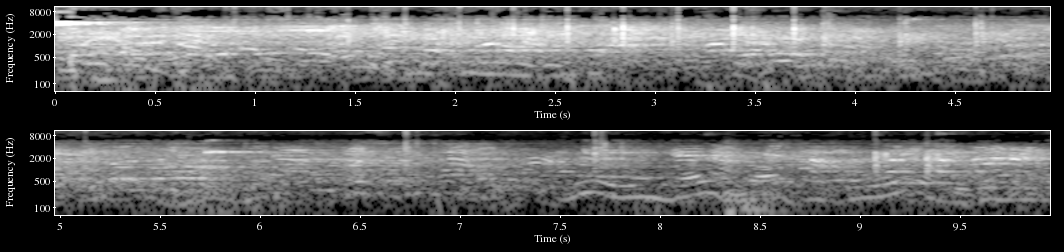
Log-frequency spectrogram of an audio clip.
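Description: Basketball shoes squeak sharply on a wooden court.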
